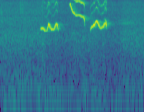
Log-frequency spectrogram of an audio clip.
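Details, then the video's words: Orange-headed thrush, part of a rain-backed therapy recording; one brief phrase of three notes, a wavering whistle, a thin high descending slur, then another warbled whistle, over soft background hiss. "Terapi ANIS MERAH Ngeplong dan Suara Hujan ALAMI"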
